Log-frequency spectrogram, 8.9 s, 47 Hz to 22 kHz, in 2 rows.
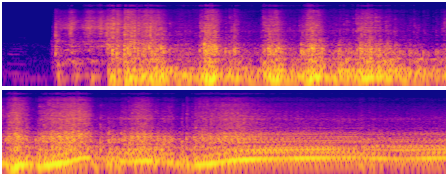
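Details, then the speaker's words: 1985 Mustang GT factory 5.0 (302) V8, first start in 20+ years after timing advanced slightly; fires after short crank into fairly even idle, no valve-train ticking over the exhaust, likely stock cam; sounds healthy, little smoke from headers. "A little 302 cranks up and runs. It sounded just fine. I didn't hear any valve train noise from up here."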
